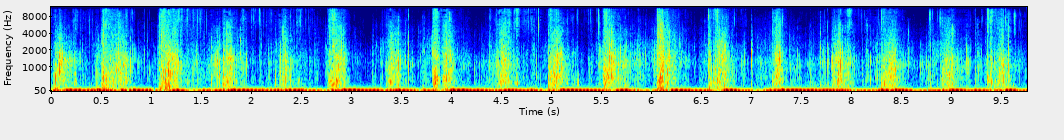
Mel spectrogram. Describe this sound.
Footsteps In Gravel
I recorded myself walking at a moderate pace on a gravel path.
